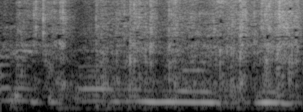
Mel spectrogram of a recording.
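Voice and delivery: high, slow cooing over a cute teddy. Real, not acted. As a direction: melt over the bear in a high, slow coo.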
